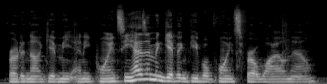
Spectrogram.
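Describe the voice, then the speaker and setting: Speaking fast in a medium-pitched voice, a streamer in his thirties codes in his home office and casually talks to his chat between coding asides. He's a relaxed game developer, with faint music in the background.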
